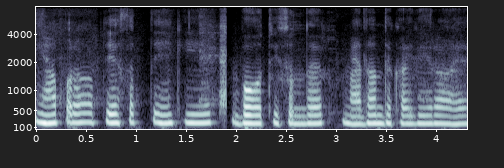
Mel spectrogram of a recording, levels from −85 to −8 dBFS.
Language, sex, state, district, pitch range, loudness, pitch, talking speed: Hindi, male, Bihar, Gaya, 195-210 Hz, -20 LUFS, 200 Hz, 210 wpm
